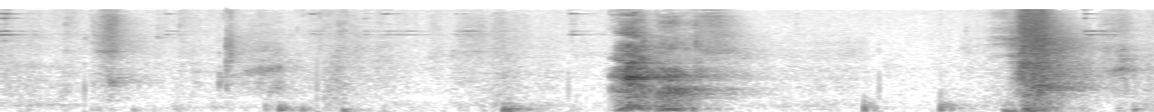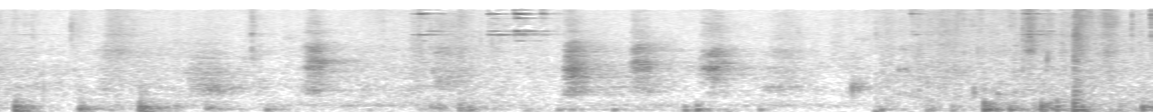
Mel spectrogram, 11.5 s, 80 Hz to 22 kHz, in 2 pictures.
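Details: German Shepherd/Great Dane mix playing and play-fighting indoors with a Shih Tzu, recorded on an iPhone 5S; two loud sharp barks a couple of seconds apart, then growling, snuffling and scuffling.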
